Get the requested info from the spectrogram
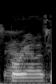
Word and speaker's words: Boreanaz: How do you pronounce his last name? Boreanaz? – Boreanaz.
